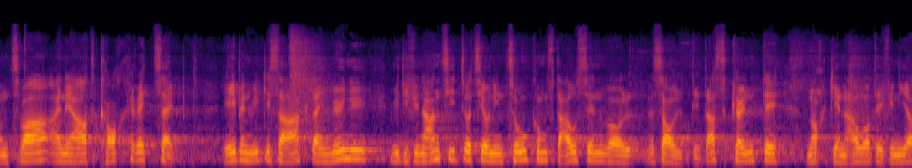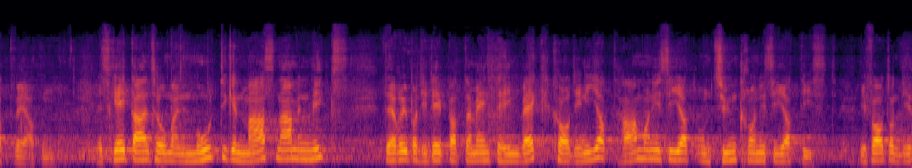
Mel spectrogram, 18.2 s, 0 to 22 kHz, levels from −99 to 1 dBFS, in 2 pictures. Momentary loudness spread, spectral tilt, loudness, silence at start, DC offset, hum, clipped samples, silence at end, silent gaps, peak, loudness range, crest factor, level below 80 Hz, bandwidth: 10 LU; -6.5 dB/octave; -31 LUFS; 0 s; under 0.1%; none; under 0.1%; 0 s; none; -12 dBFS; 2 LU; 20 dB; -72 dBFS; 12.5 kHz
